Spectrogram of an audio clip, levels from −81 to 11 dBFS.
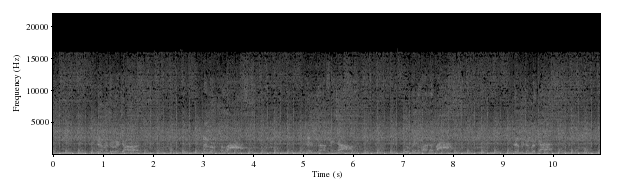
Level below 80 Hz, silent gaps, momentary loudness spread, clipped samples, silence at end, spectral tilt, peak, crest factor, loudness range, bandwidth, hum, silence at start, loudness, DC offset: -32 dBFS; none; 1 LU; under 0.1%; 0 s; -4 dB/octave; -12 dBFS; 10 dB; 0 LU; 16.5 kHz; none; 0 s; -25 LUFS; 2%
